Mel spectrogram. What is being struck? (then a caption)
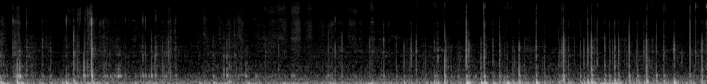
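Faux leather handbag. A small pink faux leather handbag with a magnetic closure is tapped and scratched. Many quick, soft, dull taps mix with scratchy crackling over a low thudding body. The sound is dry and close with almost no ring, chosen for its general leather tapping sound.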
